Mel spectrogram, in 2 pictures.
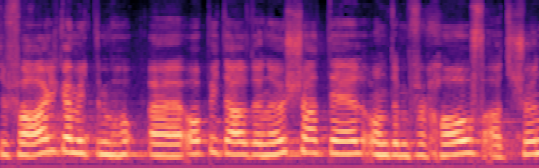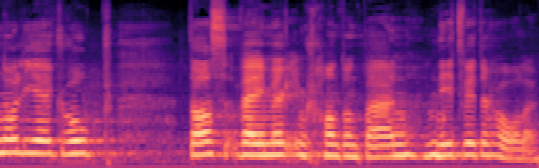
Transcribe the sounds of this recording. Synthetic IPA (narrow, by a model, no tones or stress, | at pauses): tɛɾfɑːɾiɡəmɪtːəmɔpitɑːldənøʃɑtɛlʊndəmfəɾχɔʊfɑ̰təʃønoliəɡʁʊpː | d̥ɑːsʋɛɪməɾɪmkʰɑnt̪onbæːʁnːɪdʋɪdəɾɦoːlə̰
